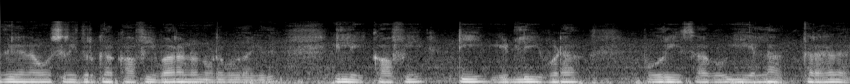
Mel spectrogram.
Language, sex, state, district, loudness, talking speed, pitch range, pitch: Kannada, male, Karnataka, Bellary, -16 LUFS, 125 wpm, 105-115 Hz, 110 Hz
